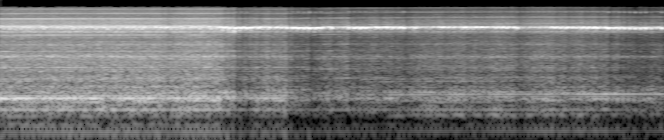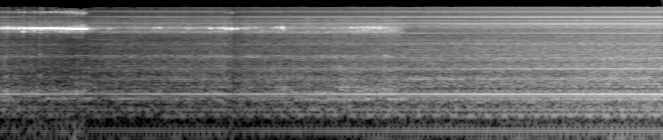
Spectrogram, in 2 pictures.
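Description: Small bench metal lathe running, its tool cutting the spinning shaft, with a steady high whine. About seven and a half seconds in the whine cuts off and the sound drops suddenly, then builds back up steadily towards the end.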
